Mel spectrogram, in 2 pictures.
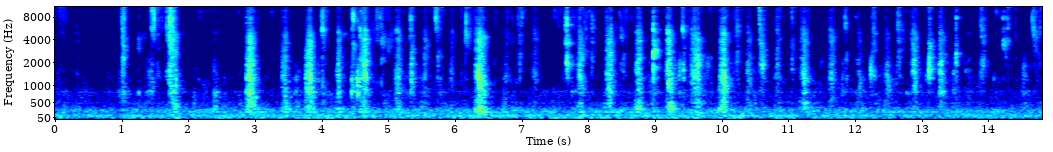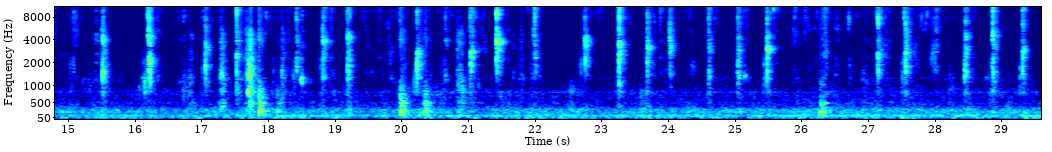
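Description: A person chewing mouthfuls of fish curry and rice close to the microphone: a string of short, irregular mouth clicks and smacks, several a second.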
